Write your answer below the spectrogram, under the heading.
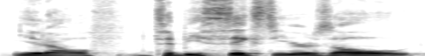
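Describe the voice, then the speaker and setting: A man's voice: fairly high pitch, fairly even intonation, normal speed, warm tone. A man in his late thirties co-hosting a family vlog in a casual, conversational style. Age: late 30s. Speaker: co-host of a couple's family vlog.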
